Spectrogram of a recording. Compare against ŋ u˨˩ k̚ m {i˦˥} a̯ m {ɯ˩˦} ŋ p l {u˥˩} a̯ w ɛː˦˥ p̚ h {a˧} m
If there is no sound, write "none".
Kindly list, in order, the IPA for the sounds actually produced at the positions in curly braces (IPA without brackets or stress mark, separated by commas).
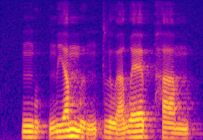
i˦˥, ɯ˩˦, u˩˦, a˧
